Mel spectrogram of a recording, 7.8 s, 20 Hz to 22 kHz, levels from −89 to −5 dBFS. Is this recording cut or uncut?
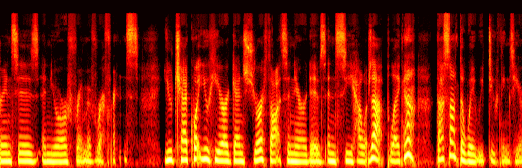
cut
